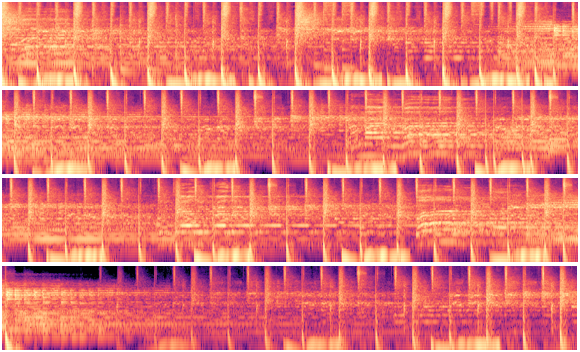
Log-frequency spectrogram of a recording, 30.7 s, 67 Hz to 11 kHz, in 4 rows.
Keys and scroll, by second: 0.5 ctrl+i, 14.0 ctrl+KP_Subtract, 14.1 ctrl+KP_Subtract, 14.8 ctrl+z, 15.2 ctrl+KP_Add, 15.3 ctrl+KP_Add, 15.9 ctrl+KP_Subtract, 16.1 ctrl+KP_Subtract, 16.5 KP_Add, 16.6 KP_Add, 16.7 KP_Add, 21.9 ctrl+shift+g, 24.2 ctrl+j, 26.9 ctrl+z, 27.2 ctrl+z, 27.4 ctrl+z, 27.6 ctrl+z, 27.9 ctrl+z.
